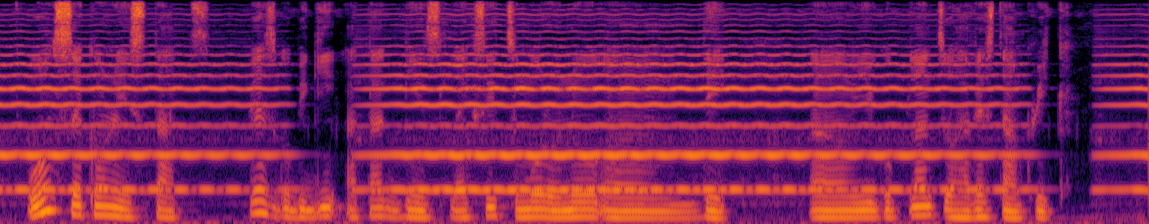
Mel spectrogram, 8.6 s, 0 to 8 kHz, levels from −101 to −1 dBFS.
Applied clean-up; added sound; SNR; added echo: none; Bowed string instrument; 0 dB; none.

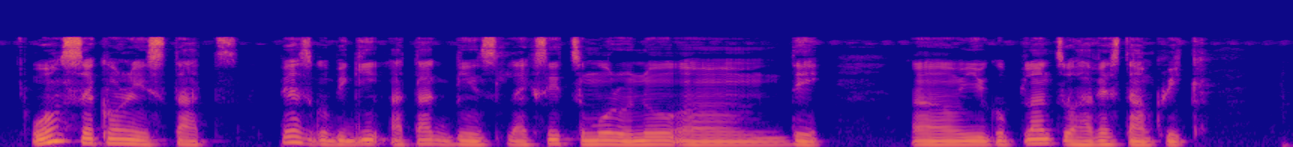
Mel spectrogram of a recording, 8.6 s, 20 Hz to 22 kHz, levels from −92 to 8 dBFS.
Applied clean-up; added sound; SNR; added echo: none; none; none; none.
